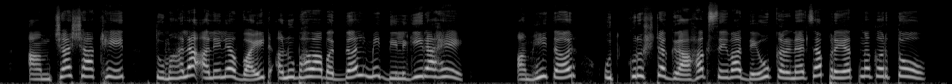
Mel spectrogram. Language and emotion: Marathi, surprised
